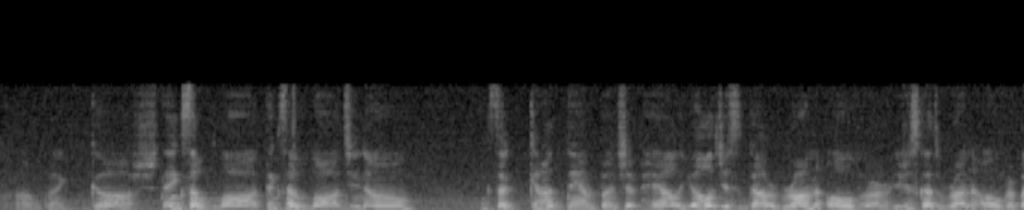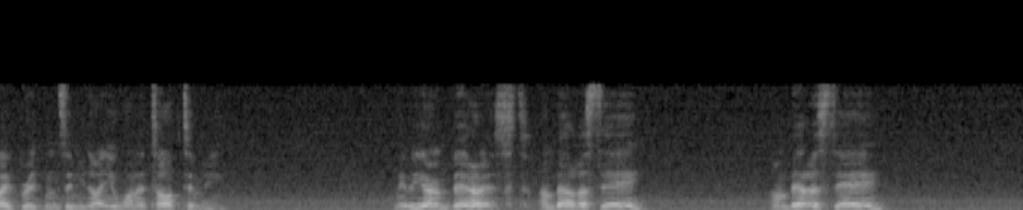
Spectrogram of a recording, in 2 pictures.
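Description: A young woman talks calmly and close by, with pauses.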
